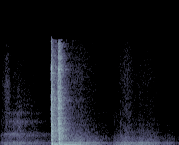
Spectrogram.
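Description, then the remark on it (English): A sharp computer keyboard clack opens a quiet stretch, followed by a few softer, muffled keystrokes tapping lightly. No one speaks, and the typing stays faint and brief. “I literally told you about how I got the other keyboard so that you wouldn't hear the tapping sound as I typed, but that's all right.”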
